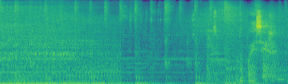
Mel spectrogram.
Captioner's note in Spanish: ruido del auto al irse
